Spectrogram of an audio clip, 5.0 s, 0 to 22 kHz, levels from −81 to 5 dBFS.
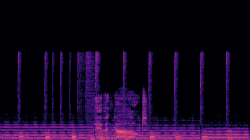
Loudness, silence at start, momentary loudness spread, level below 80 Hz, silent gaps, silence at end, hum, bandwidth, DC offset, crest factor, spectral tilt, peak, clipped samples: -36 LUFS; 0 s; 9 LU; -56 dBFS; none; 0 s; none; 14 kHz; under 0.1%; 16 dB; -4 dB/octave; -20 dBFS; under 0.1%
